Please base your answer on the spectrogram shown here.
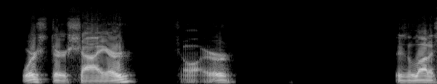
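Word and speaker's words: Worcestershire: that is hilarious easy for us Brits to pronounce it I bet it is actually it's Worster wur s t r Worster Shire sh there's a lot of shers over in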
